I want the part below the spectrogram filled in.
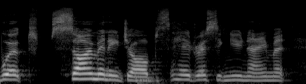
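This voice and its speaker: In an Australian accent, a woman speaks fairly slowly at a fairly high pitch on a very clean recording with a silent background. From Australia, Blue Mountains and Sydney. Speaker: singer-songwriter and motivational speaker. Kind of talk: interview.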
